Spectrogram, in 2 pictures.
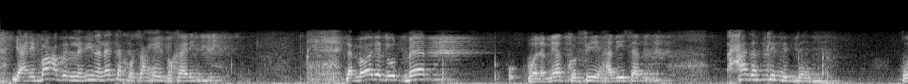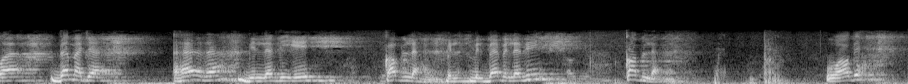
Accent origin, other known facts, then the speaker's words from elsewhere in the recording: Egypt; عندنا في مصر كل لبيب بالإشارة يفهم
